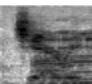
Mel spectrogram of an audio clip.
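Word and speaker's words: Jheri: they have it was called a Jerry curl that's spelled j h e r i Jerry curl and what it was is they put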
